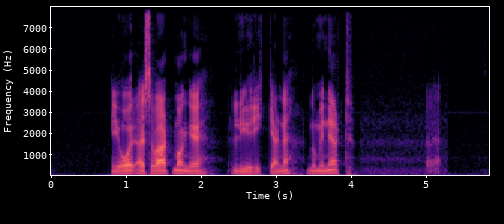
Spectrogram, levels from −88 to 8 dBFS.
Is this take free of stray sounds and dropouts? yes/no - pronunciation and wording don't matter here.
no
